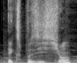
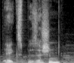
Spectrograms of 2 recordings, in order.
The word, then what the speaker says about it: exposition: Try to stick to the French pronunciation and say exposition and not exposition, retransmission and not retransmission, and animation and not animation.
